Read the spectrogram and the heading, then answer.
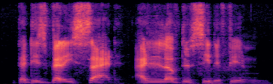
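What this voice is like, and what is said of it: Terrible put-on French accent. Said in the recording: “That's a terrible French accent.”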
